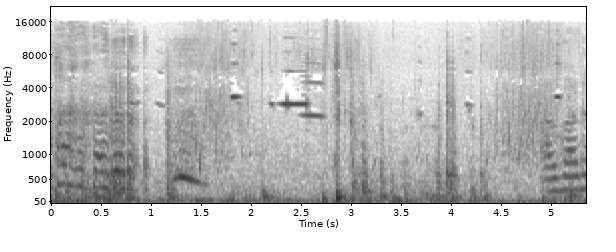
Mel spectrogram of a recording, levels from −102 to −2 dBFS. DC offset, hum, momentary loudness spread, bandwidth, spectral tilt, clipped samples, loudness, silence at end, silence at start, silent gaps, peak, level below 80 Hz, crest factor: under 0.1%; none; 12 LU; 17 kHz; -4.5 dB/octave; under 0.1%; -34 LUFS; 0 s; 0 s; none; -14 dBFS; -42 dBFS; 20 dB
